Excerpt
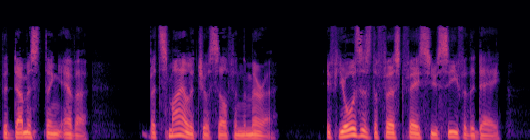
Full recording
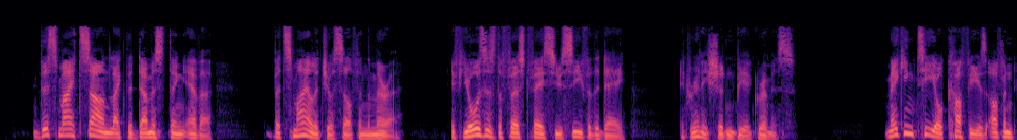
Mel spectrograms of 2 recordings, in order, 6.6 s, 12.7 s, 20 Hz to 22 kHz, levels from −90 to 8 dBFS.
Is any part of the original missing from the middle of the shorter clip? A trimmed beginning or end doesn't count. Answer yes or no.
no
